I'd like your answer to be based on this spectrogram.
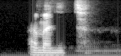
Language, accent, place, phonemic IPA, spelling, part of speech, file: French, France, Lyon, /a.ma.nit/, amanite, noun, LL-Q150 (fra)-amanite.wav
- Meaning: amanita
